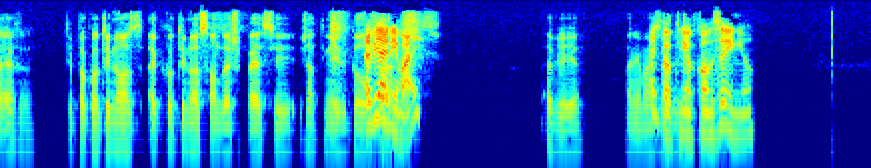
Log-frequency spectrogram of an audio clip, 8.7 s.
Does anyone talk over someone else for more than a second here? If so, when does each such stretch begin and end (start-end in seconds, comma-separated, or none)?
none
